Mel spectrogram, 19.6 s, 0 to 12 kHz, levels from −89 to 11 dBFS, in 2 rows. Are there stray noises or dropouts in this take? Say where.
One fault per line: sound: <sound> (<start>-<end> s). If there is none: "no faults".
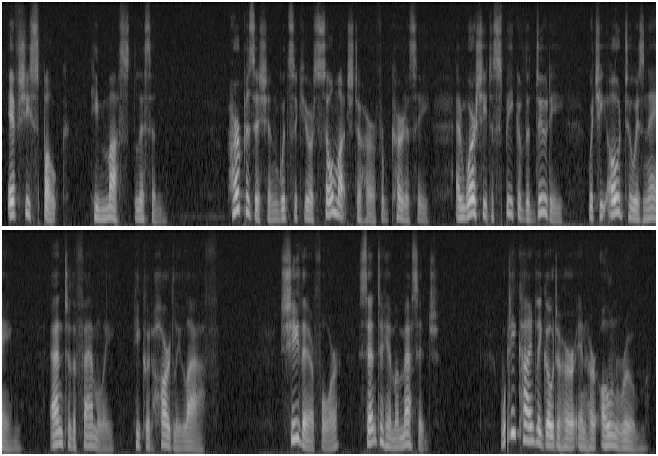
sound: dropout (17.3-17.4 s)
